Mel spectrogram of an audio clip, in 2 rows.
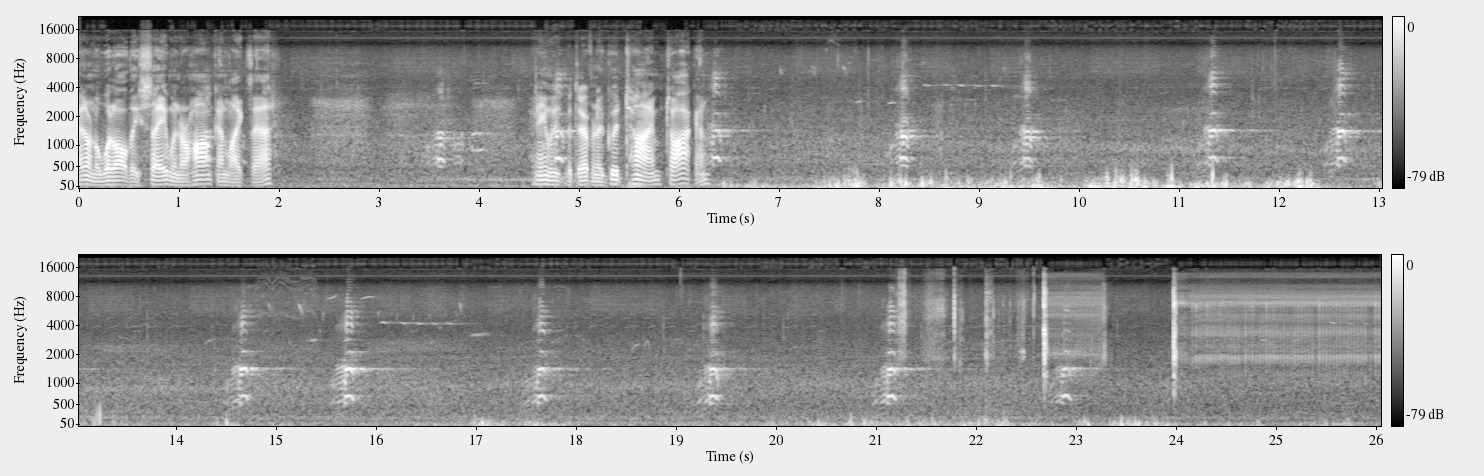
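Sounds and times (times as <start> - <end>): geese honking: 1.1 - 6.8, 8.1 - 8.6, 9.3 - 9.8, 11.2 - 11.6, 12.4 - 20.2, 21.0 - 21.8, 22.6 - 23.3
sharp clicks: 21.2 - 26.0.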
